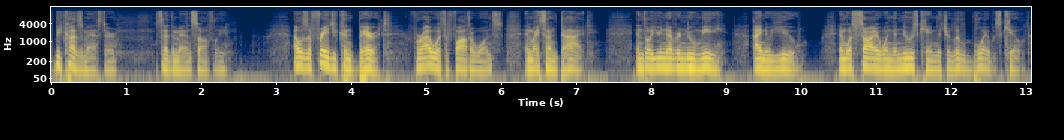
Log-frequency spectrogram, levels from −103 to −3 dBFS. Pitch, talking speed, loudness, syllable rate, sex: 110 Hz, 205 wpm, -19 LUFS, 5.6 syllables/s, male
